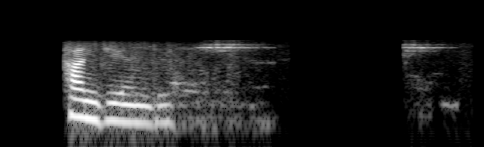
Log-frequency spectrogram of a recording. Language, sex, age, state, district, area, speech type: Dogri, female, 18-30, Jammu and Kashmir, Samba, urban, conversation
